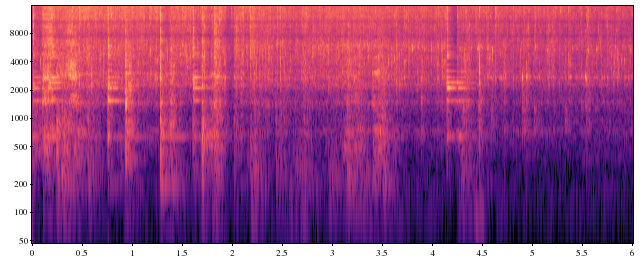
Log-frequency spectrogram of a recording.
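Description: Dried red chillies sizzle in hot oil for a tomato rasam, with a spoon scraping and stirring through the pan in a steady series of close scrapes over a constant crackling hiss.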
